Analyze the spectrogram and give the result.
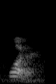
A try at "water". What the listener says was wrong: water, not woulda. Water.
